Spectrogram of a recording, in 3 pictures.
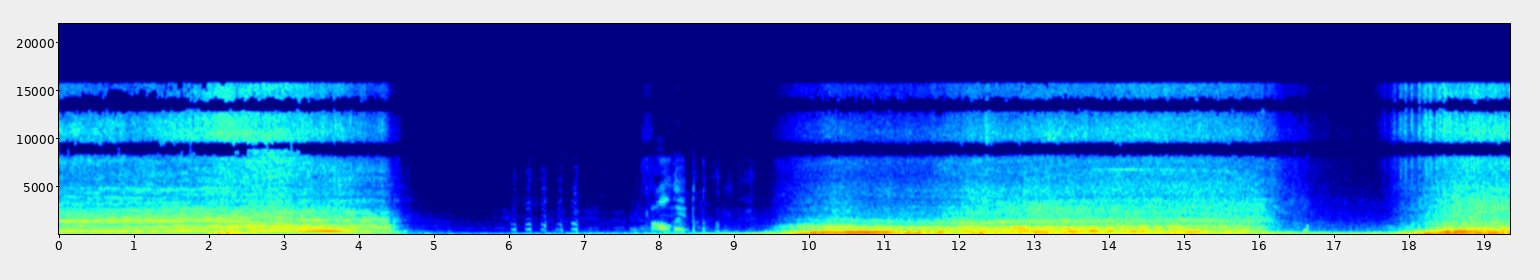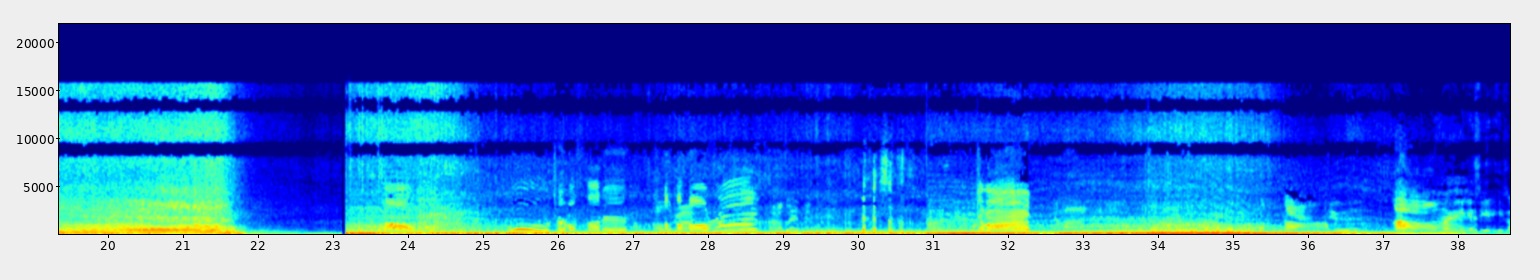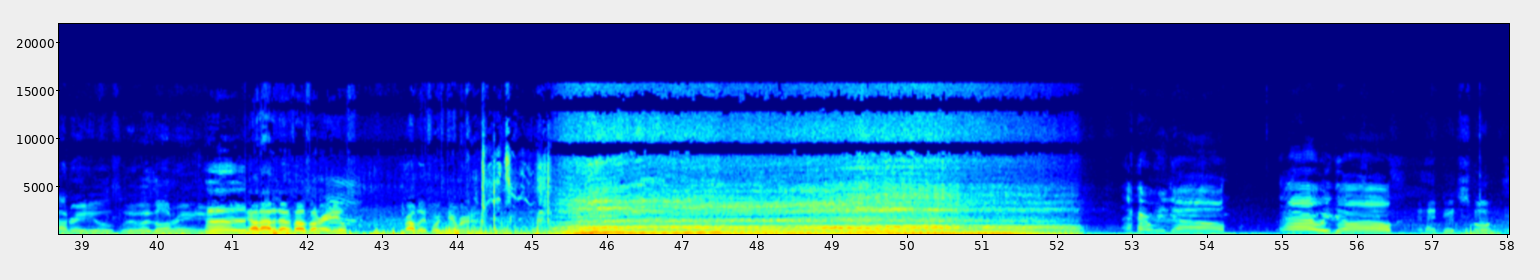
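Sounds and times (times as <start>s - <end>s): car engines revving hard: 0.0s - 4.8s, 9.2s - 16.6s, 17.6s - 22.4s, 23.1s - 25.4s, 26.0s - 38.1s, 43.8s - 52.6s.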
